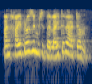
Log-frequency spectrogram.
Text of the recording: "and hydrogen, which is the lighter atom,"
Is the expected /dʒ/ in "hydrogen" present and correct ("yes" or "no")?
no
